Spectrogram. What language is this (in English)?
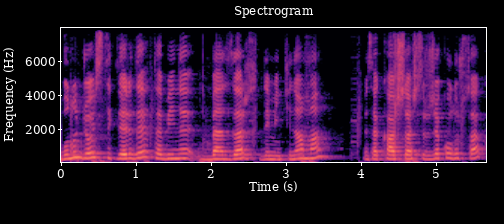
Turkish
